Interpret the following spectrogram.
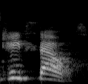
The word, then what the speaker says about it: Cape Stout: Like cape is like as in like a superhero wears a cape, and stout as in a beer.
